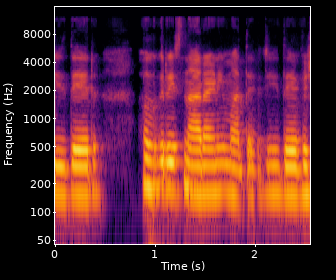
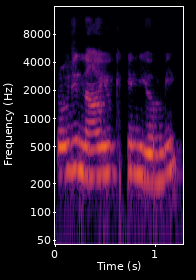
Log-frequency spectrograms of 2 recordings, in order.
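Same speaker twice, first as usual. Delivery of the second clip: faint, far-off voice asking; very faint, almost inaudible; barely audible; 5 semitones higher, 22 dB quieter, faster than usual. Real, not acted. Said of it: "Ekdam nahi".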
